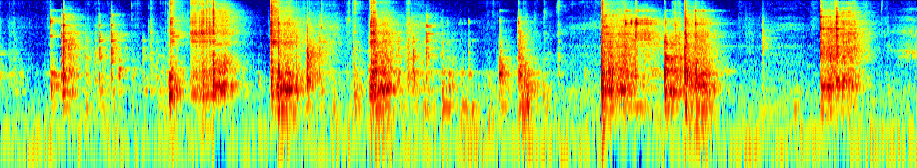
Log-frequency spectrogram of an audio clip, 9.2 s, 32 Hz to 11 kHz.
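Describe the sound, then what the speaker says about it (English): Rubi Magnet 710 manual tile cutter scoring and snapping ceramic tiles, heard as a series of sharp clacks, scrapes and hard snaps in irregular bursts, close and fairly loud with no talking. "Very easy to cut and snap tiles."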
